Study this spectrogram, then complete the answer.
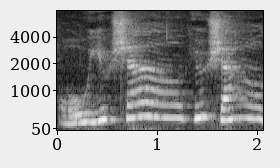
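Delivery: high, slow goblin singsong; grinning goblin. Acted. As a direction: promise it teasingly in a high grinning voice. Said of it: "grinned the goblin".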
